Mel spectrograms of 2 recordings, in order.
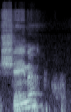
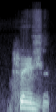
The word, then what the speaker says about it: Shane: Is it Shayna? Shane. Shane.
